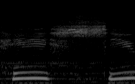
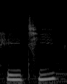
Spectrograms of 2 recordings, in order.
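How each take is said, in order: First: The middle consonant is a sh sound. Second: The middle consonant is a t sound. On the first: "I feel like with sh" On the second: "not Haiti"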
